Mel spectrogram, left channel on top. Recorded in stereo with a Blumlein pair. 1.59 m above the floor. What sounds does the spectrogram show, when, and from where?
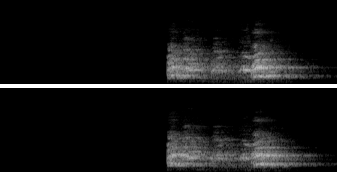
1.7 s a dog barking: 5° right, 3.5 m; by 2.8 s 20° left, 4 m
